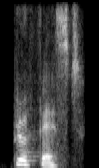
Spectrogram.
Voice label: "professed", Indian; Dictionary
